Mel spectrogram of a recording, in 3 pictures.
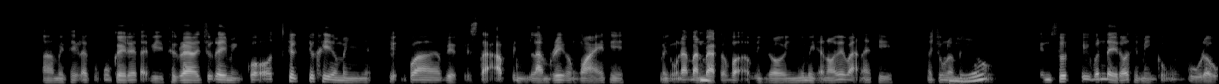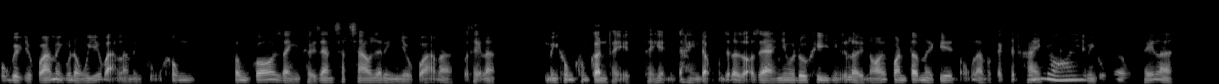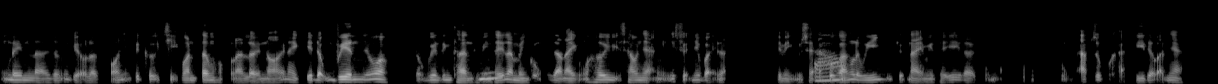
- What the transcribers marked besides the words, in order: tapping; in English: "startup"; other background noise
- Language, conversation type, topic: Vietnamese, advice, Làm sao để cân bằng giữa công việc ở startup và cuộc sống gia đình?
